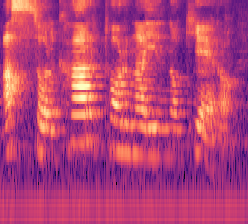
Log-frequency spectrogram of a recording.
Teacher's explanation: when you have a short word like a, and then the next word is solcar, the S is doubled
